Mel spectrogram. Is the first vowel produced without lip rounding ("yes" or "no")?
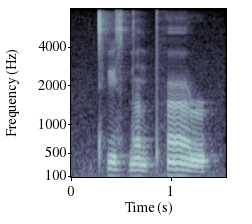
yes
